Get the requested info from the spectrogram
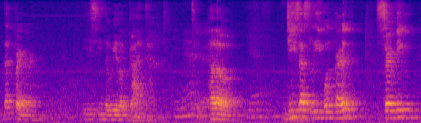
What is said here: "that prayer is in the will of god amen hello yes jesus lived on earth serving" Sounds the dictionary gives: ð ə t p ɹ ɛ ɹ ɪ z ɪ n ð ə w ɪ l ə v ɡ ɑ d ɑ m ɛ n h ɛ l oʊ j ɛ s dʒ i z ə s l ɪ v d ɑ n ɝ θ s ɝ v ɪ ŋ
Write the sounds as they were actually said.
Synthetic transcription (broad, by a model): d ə t p ɹ ɛ ɹ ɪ s ɪ n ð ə w ɪ l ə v ɡ ɑ d h ɛ l oʊ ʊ dʒ i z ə s l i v ɑ n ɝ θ s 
